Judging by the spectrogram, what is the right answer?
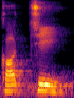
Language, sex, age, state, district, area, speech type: Tamil, male, 18-30, Tamil Nadu, Nagapattinam, rural, read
